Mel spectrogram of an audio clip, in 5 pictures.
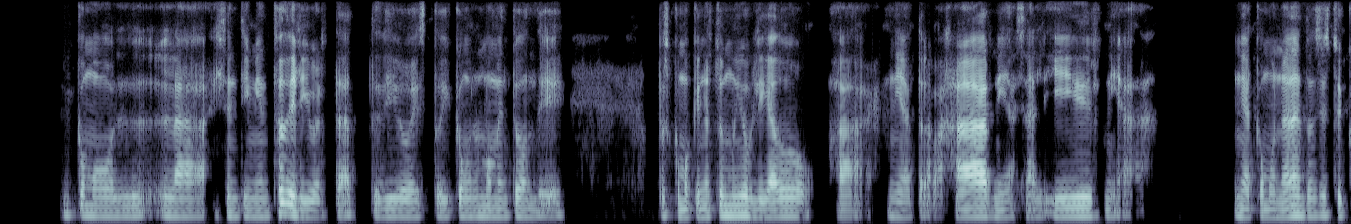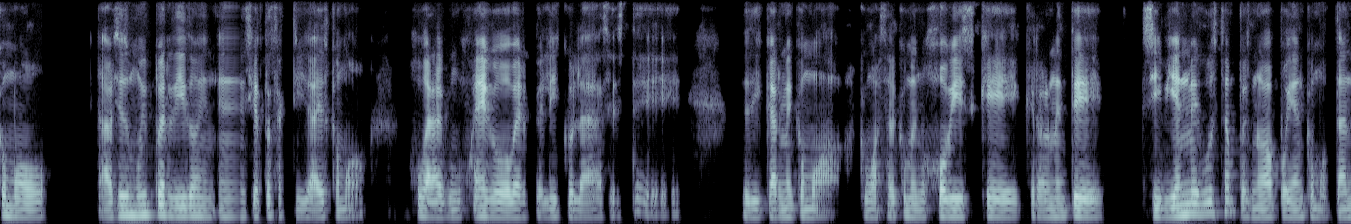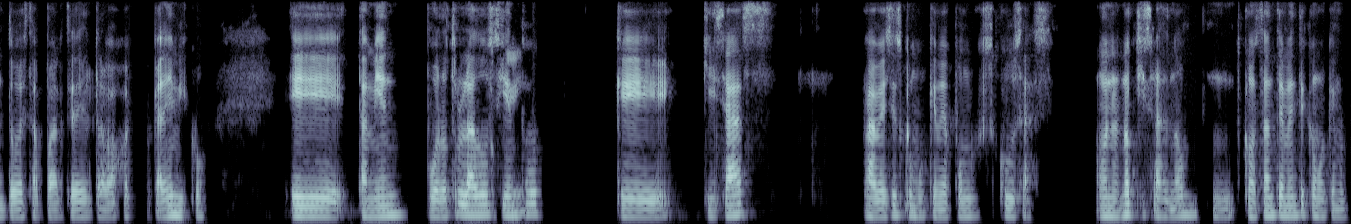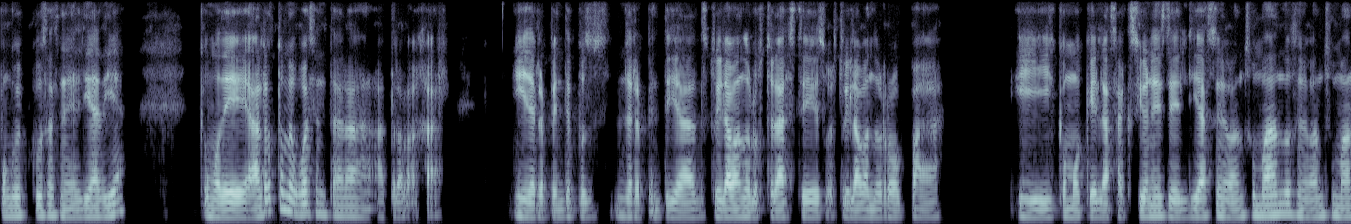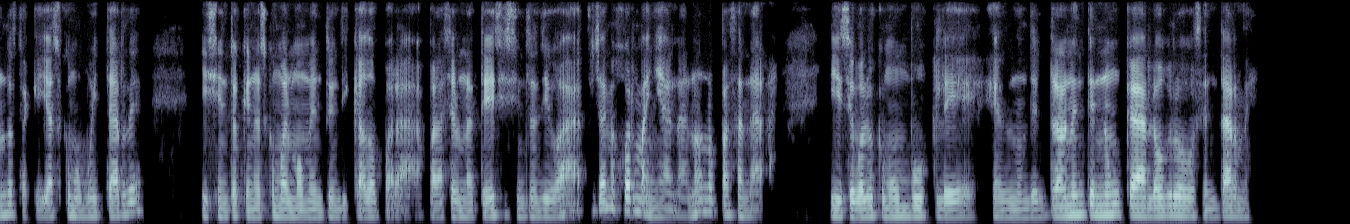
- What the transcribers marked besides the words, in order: laughing while speaking: "sentimiento"
- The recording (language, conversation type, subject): Spanish, advice, ¿Cómo puedo alinear mis acciones diarias con mis metas?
